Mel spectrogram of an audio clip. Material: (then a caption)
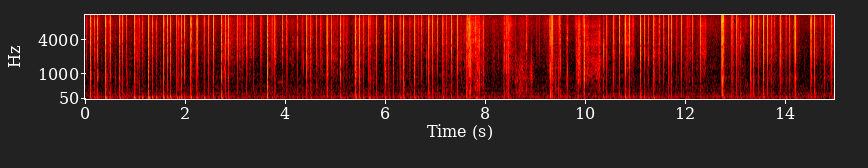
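Plastic. A filled pink printed plastic package is tapped and scratched with paperclip fake nails. Rapid, sharp clicks and crinkles run steadily throughout, bright and dry with almost no ring, over a faint low background hum.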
